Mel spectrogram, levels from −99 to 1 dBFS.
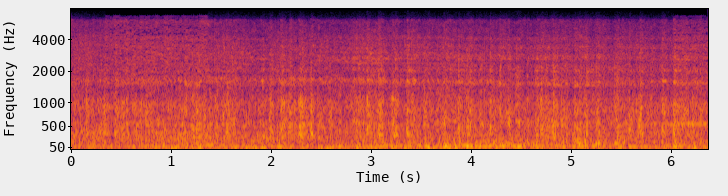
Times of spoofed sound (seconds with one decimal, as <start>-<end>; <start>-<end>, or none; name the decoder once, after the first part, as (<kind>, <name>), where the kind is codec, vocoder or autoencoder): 0.8-4.3 (vocoder, WaveNeXt)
